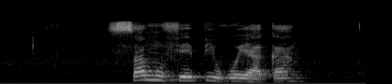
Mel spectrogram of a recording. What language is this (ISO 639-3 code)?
nso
